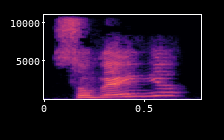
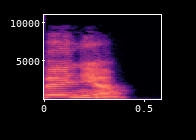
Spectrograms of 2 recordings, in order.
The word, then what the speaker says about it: Slovenia: Slovenia? How do you pronounce it? – Slovenia.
